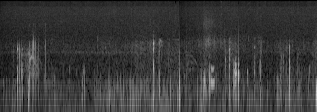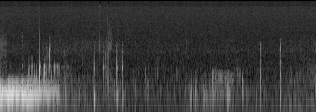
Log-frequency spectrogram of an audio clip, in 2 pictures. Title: Sugar free gummies attack! (Loud upset stomach noises)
